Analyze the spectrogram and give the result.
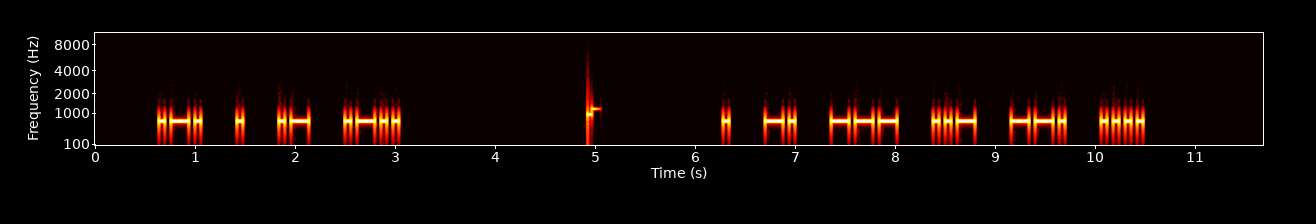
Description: Morse code, heard as a keyed tone, about 21 wpm, spaced as for 15 wpm, 700 Hz. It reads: REAL ENOUGH
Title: 2x Character Spacing - Top 500 Words - 20wpm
